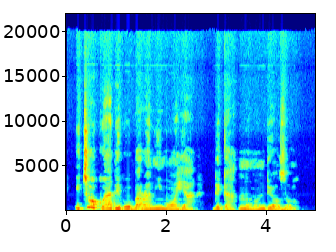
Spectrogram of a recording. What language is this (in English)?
Igbo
